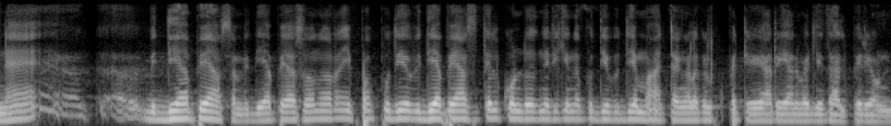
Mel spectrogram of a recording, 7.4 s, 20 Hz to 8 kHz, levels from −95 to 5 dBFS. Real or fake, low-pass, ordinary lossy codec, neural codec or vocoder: real; 7.2 kHz; none; none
